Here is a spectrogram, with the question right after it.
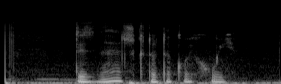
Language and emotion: Russian, neutral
